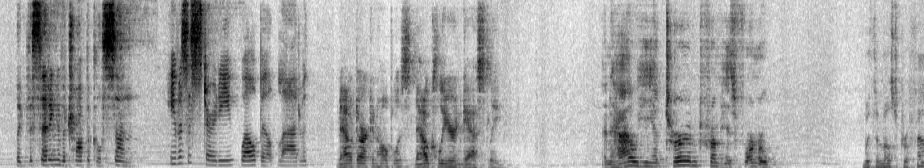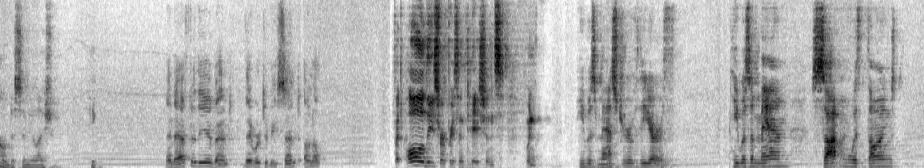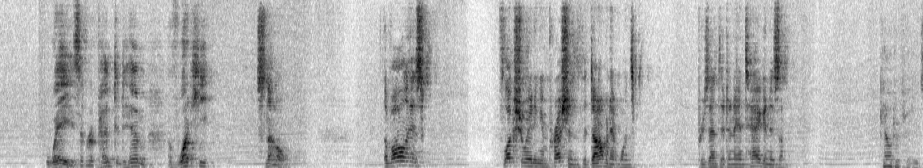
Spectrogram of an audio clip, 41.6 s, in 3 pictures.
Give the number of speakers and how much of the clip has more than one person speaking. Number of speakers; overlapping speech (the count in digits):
7, no overlap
